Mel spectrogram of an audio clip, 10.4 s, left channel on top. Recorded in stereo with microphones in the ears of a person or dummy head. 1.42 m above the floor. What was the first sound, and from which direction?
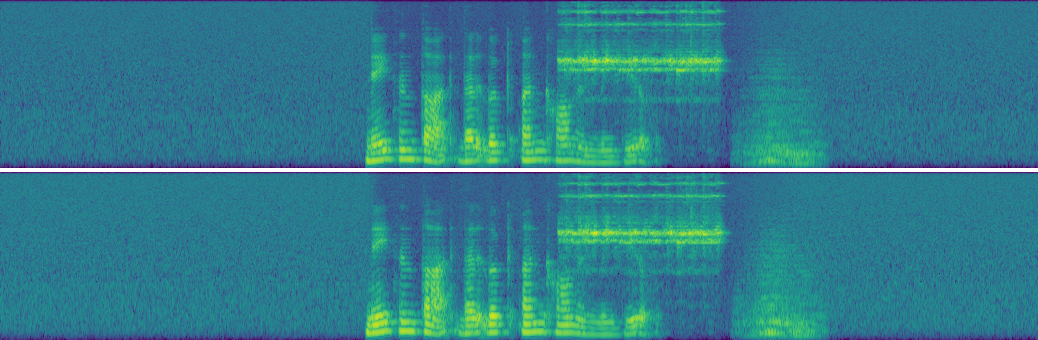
A man speaking, 70° left (ahead or behind).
